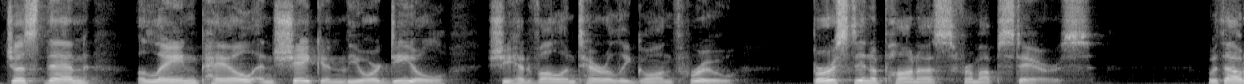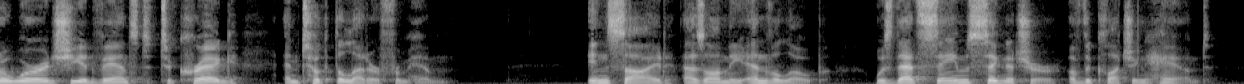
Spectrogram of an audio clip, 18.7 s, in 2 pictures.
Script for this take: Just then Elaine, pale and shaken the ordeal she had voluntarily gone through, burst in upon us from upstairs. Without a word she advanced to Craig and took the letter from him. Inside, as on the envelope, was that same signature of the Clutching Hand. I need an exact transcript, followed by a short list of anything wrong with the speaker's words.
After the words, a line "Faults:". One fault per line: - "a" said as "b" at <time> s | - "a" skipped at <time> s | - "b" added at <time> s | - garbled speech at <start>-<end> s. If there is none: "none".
Just then Elaine, pale and shaken the ordeal she had voluntarily gone through, burst in upon us from upstairs. Without a word she advanced to Craig and took the letter from him. Inside, as on the envelope, was that same signature of the Clutching Hand.
Faults:
none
